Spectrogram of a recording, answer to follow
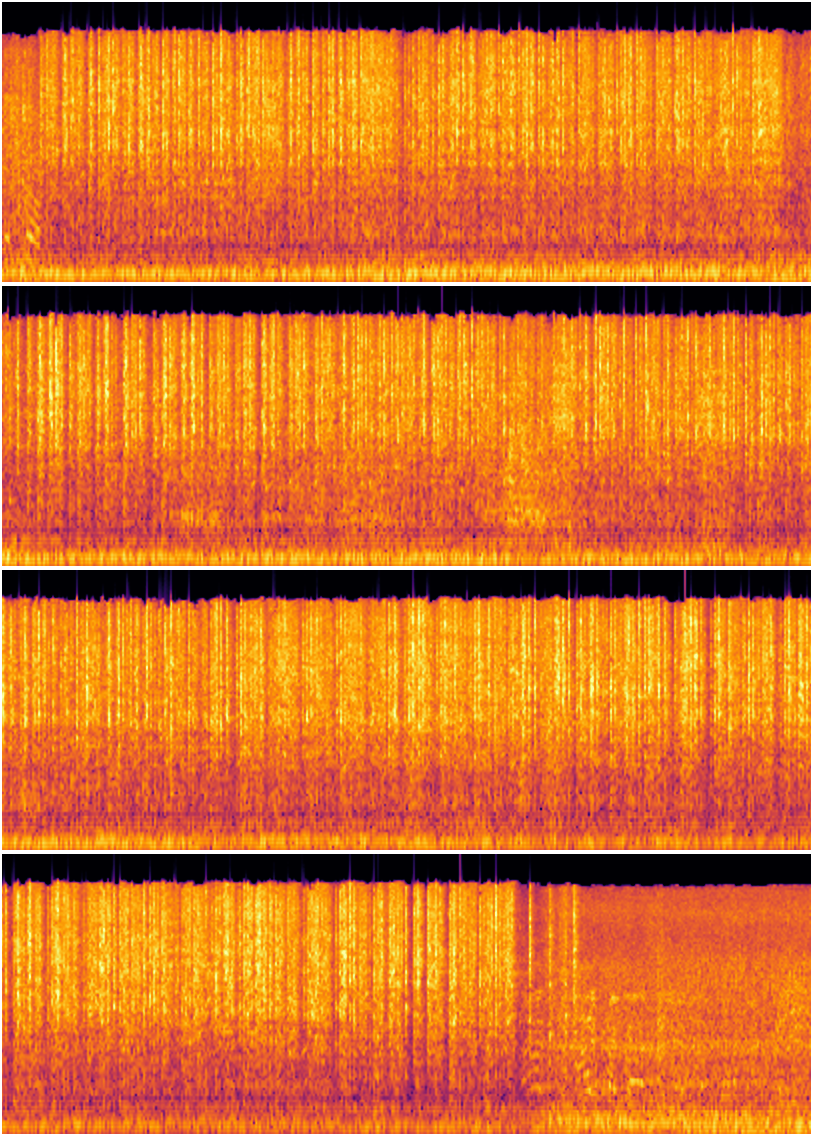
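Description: Hot rod car engines running loudly at idle, a steady, rough exhaust note with rapid firing pulses that carries on without a break.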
